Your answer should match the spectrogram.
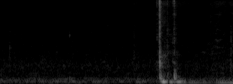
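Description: Near silence, then a quick couple of clicks on a computer keyboard about one and a half seconds in.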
